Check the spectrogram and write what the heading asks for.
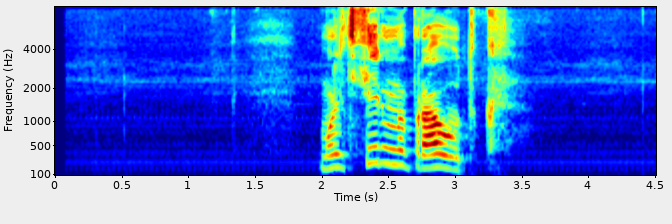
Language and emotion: Russian, neutral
